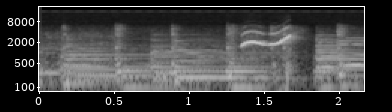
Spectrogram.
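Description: Cartoon background music with a short, wavering whistle about one and a half seconds in. The music breaks off briefly just after the whistle.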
